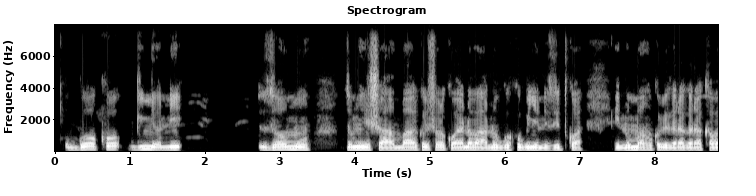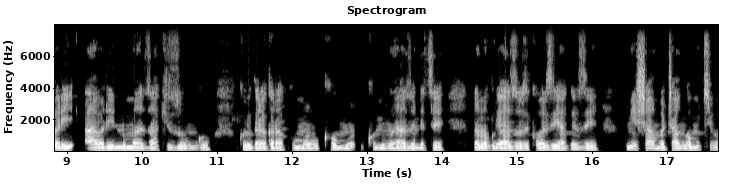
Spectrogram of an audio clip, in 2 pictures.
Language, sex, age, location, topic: Kinyarwanda, male, 25-35, Gakenke, agriculture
